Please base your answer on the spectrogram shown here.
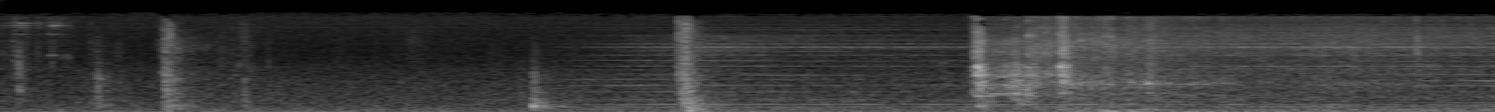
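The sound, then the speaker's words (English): A few sharp clicks and thumps, like a car door shutting, then a car engine turns over and rumbles steadily as a woman drives her car away from a house, with no voices. “Still hidden behind the bushes, Ray watches her drive off and walks away from the house.”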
